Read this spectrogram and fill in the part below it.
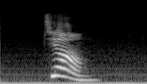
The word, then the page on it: jiang: 4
